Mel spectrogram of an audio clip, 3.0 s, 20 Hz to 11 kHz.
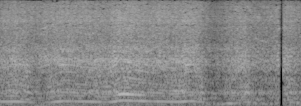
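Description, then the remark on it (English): A Formula 1 car engine, heard in onboard audio during a race, drones loudly and steadily, then its pitch sags and falters in the final second as the engine dies, with no voices present. “You can hear in the audio his car dying on the onboard and then him coming over and just being so sad.”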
